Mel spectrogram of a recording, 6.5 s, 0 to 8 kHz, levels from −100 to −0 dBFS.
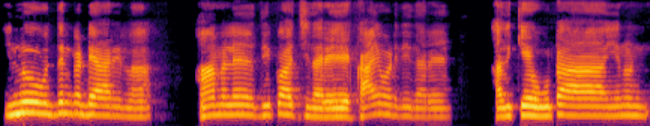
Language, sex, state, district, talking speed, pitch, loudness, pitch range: Kannada, male, Karnataka, Dharwad, 120 wpm, 175 Hz, -16 LUFS, 155-190 Hz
